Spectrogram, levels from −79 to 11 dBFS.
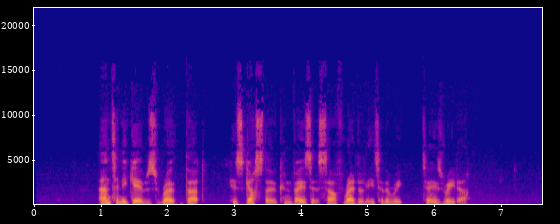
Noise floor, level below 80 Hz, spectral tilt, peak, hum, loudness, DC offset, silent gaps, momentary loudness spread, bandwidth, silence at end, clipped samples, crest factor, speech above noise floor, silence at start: -58 dBFS; -58 dBFS; -4.5 dB/octave; 0 dBFS; none; -20 LUFS; under 0.1%; none; 11 LU; 16 kHz; 1.1 s; under 0.1%; 20 dB; 39 dB; 0.95 s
